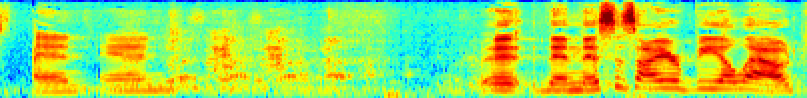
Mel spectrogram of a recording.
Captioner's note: audience laughing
